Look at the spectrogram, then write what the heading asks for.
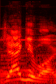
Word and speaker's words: Jaguar: Actually, it's Jaguar. It's Jaguar. 3 syllables, so I'm sorry.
